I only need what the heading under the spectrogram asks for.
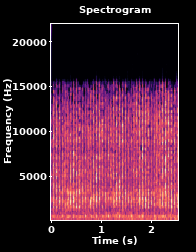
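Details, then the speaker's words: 1993 Mitsubishi Delica Starwagon Chamonix 4x4, 2.5 L turbo diesel, about 25 years old, just started and warming: even rapid diesel clatter at steady idle, no misses, knocks or speed swings; runs healthy. "Sounds like a diesel, runs like a diesel. It's got a beefier alternator. That's what comes with these Chamonix. And just love the sound of that thing."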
